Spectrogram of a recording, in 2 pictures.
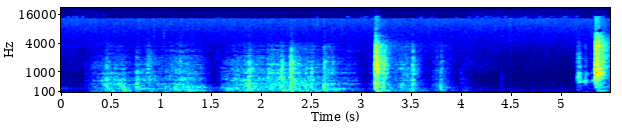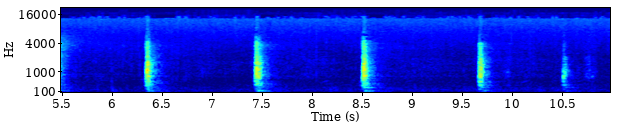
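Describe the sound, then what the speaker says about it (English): Radio drama effect of an airlock's inner door opening in a bunker: a long hissing whoosh of air, then a series of sharp, close metallic clunks and thuds spaced about a second apart, fading toward the end. "All right, open the inner door."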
